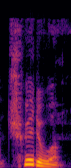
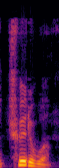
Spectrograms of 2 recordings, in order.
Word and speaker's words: Triduum: You pronounce it like this. Tri sounds like trip without the P. Do sounds like do.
